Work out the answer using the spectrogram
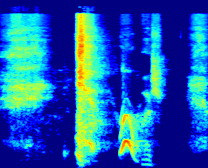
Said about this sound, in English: I never sneezed just once. Okay, I'm good. So that was a big one.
